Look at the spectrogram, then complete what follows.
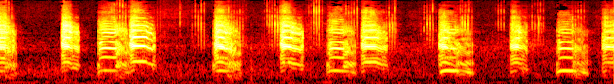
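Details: Close, loud honks of taiga bean goose (Anser fabalis): about a dozen strong, rasping, nasal calls in under five seconds, some paired, with short gaps between them.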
